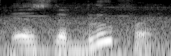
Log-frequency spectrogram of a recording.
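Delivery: ordinary talk, nothing marked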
